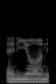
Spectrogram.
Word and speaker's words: Éowyn: Apparently it's Éowyn E.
